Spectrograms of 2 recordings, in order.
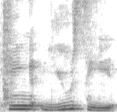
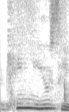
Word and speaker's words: Kingussie: Uh I would never in a million years have guessed that King Usee is how you say that word. The Kingussie mitts by Sonya Turner.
